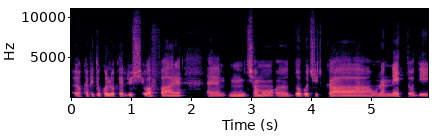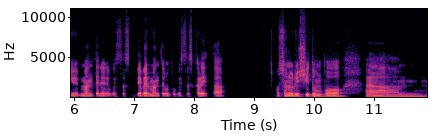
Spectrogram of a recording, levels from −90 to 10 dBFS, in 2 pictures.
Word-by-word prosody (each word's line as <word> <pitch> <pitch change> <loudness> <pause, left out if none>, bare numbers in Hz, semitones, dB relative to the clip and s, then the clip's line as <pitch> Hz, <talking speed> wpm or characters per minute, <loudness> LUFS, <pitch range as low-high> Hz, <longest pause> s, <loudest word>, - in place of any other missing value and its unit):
e - - -5
ho - - -2
capito - - -3
quello 115 0 +5
che 110 - -2
riuscivo 115 +2 0
a - - +7
fare, 105 -5 0 0.3
ehm, 110 -1 -3
mhmm, 125 -1 -2
diciamo, 110 -2 -1
ehm, 110 -3 -4
dopo 115 +1 +5
circa 100 -1 0
un 110 +2 -5
annetto 110 0 +1
di 105 -1 0
mantenere 110 0 -1
questa 455 - -7
s 450 - -15
di - - -2
aver 460 - +5
mantenuto 445 -1 -2
questa 425 +1 -9
scaletta, 445 -1 -1 0.8
sono 125 -4 +2
riuscito 115 +1 +2
un 110 -1 0
po' 100 -2 +4 0.4
a 100 -2 -1
mhmm, 95 0 -8
110 Hz, 155 wpm, -25 LUFS, 105-115 Hz, 0.8 s, a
